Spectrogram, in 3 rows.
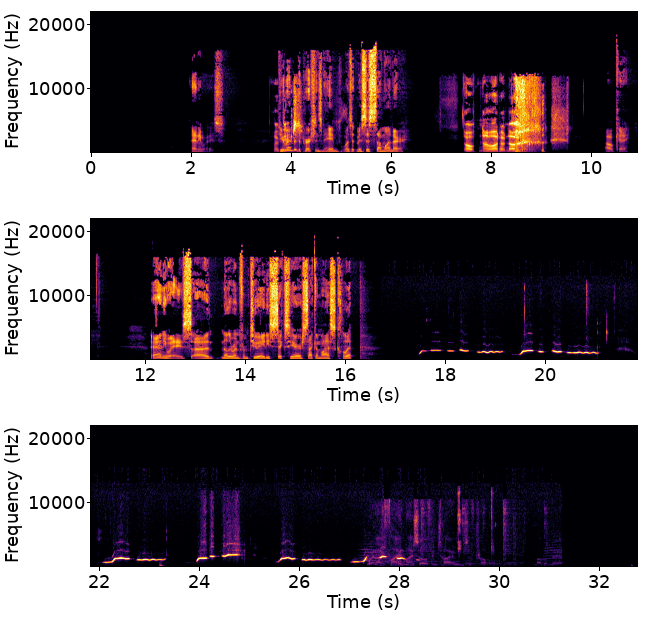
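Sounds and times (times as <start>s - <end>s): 
speech: 2.0s - 2.7s, 3.6s - 6.4s, 7.4s - 9.4s, 10.3s - 10.8s, 12.2s - 16.4s
rough voice-like sound: 7.5s - 9.5s
person whistling a song melody: 17.5s - 21.1s, 22.1s - 23.4s, 24.0s - 24.9s, 25.6s - 28.6s.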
